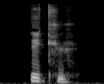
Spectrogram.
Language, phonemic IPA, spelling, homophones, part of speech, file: French, /e.ky/, écu, écus, noun, LL-Q150 (fra)-écu.wav
- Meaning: 1. shield 2. écu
